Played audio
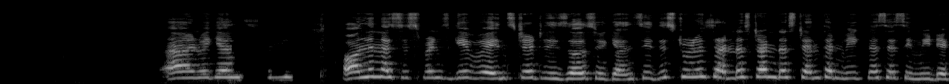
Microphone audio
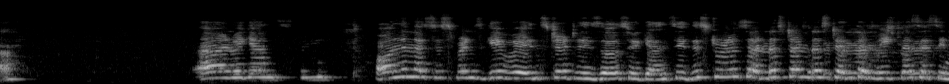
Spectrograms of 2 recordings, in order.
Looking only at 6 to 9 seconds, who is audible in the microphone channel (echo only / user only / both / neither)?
both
